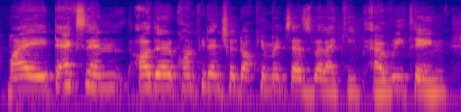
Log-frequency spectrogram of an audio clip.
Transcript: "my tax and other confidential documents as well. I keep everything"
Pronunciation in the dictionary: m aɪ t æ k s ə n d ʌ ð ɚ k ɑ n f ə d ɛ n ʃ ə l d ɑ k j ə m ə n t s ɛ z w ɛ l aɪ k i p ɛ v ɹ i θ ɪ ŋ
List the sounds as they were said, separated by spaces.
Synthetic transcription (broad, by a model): m aɪ t æ k s ə n d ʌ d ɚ k ɑ n f ə d ɛ n ʃ ə l d ɑ k j ə m ə n t s ɛ z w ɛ l aɪ k i p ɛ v ɹ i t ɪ ŋ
